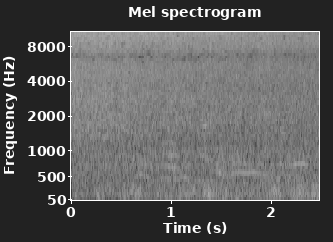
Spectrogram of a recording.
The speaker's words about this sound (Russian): Ну, волны какие-то. Да.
